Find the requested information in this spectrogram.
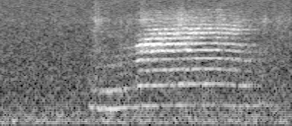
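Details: Sausage, a female pet cat, gives a single quiet meow. It is drawn out and rises slightly, heard over a soft hiss of room noise.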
